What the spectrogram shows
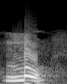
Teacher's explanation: میم پر پیش ہے، ہونٹوں کو گول کر کے بغیر کھینچے بغیر جھٹکا دیے معروف طریقے سے ادا کریں گے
